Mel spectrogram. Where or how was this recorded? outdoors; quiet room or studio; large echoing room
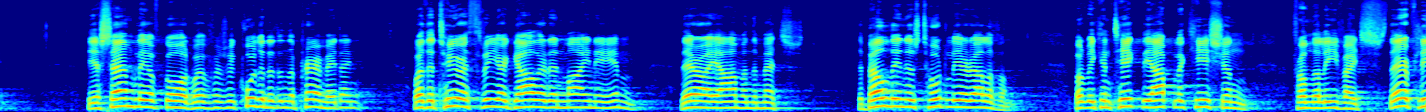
large echoing room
